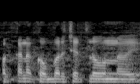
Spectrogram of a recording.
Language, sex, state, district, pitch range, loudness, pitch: Telugu, male, Andhra Pradesh, Krishna, 125-135 Hz, -22 LUFS, 130 Hz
